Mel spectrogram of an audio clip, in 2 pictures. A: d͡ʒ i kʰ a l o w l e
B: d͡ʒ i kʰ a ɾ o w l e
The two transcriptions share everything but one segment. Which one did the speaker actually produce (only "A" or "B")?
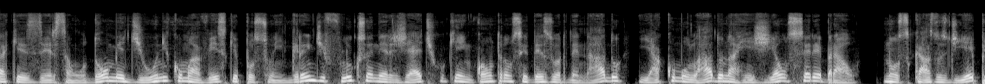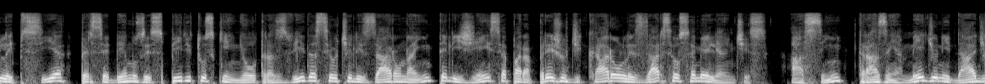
B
